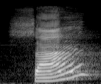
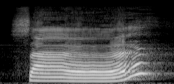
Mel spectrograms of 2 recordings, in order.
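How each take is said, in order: First: The word is said smoothly and quickly. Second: The word is dragged out slowly. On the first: "smooth it out, make it more smoother and quicker" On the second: "If you slow it down, drag it along"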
